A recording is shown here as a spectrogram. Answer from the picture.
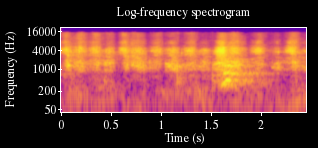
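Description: Hand paint scraper rasping flaking paint off a plasterboard ceiling in quick repeated strokes, about three to four a second. The paint is peeling away because no primer/sealer was applied to the new plasterboard before painting.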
